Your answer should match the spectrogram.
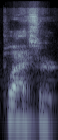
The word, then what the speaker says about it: Placer: I guess huh make those counterfeit bills it's pronounced Placer County Placer County sorry you know how it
